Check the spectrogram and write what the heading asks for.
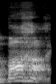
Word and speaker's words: Baja: Oh, Baja. Yeah. – Baja. – The J is silent. There you go. Baja. Yeah, that's it.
